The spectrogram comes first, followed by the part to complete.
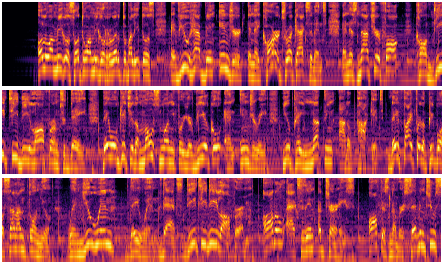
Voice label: LAWFIRM COMMERCIAL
